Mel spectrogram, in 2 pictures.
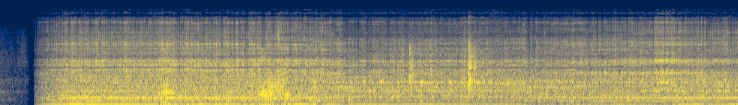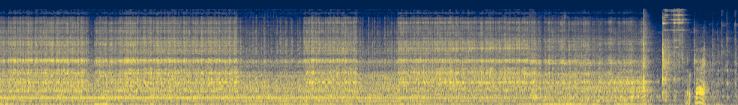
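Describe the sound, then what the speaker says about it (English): A steady, droning motorized whir runs throughout at close range, like a drill press grinding through material, with a brief spoken remark partway through. "use my drill press, and drill that."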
